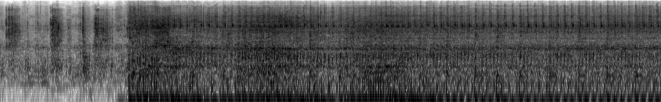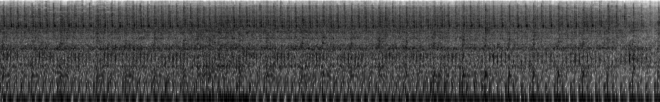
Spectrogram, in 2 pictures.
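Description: A vintage Traub side-valve motorcycle engine fires after a kick start, then runs loud and steady with a rapid, chugging beat close by, with no talk.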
